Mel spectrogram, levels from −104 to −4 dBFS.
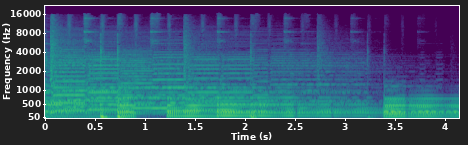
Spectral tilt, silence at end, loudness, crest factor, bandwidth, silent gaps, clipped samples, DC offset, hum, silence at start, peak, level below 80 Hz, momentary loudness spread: -6 dB/octave; 0 s; -36 LUFS; 16 dB; 16.5 kHz; none; under 0.1%; under 0.1%; none; 0 s; -18 dBFS; -46 dBFS; 10 LU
